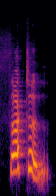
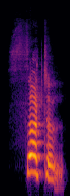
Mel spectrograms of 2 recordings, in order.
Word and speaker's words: subtle: Word number nine is subtle. Subtle. Now repeat after me. Subtle. Subtle. B is silent over here.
